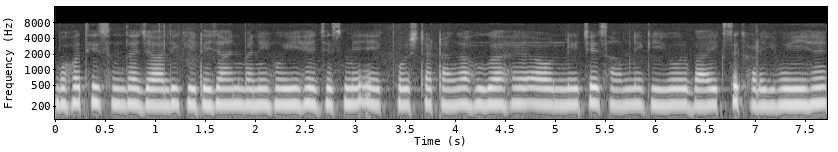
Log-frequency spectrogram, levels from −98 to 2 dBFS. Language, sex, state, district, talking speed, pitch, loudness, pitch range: Hindi, female, Maharashtra, Chandrapur, 185 wpm, 220 Hz, -16 LUFS, 215-220 Hz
